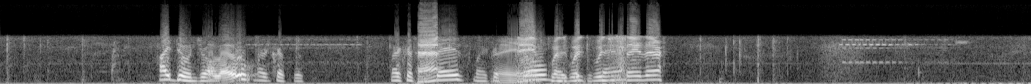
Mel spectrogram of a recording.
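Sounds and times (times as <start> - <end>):
steady hiss on a phone line: 0.0 - 10.3
speech: 1.6 - 3.2, 3.9 - 6.8
telephone ringing over a band-limited phone line during a conference call: 8.4 - 9.3.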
